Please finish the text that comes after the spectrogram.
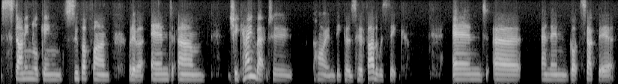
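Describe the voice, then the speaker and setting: A woman's voice: on the low side, no room sound, highs cut off. A middle-aged woman telling life stories as a podcast guest, rambling and often cutting herself off with fillers. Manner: rambling, self-interrupting, many fillers. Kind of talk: casual interview storytelling.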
